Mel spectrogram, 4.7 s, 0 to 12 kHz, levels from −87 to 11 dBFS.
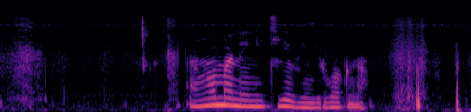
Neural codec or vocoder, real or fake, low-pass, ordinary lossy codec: none; real; 7.2 kHz; none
